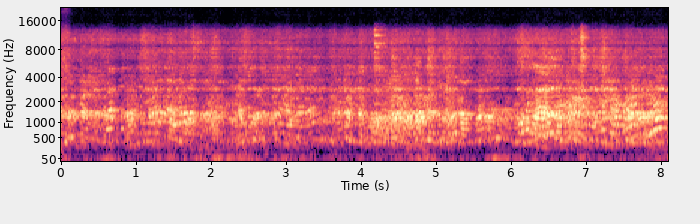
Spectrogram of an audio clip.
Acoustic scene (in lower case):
crowded indoor space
